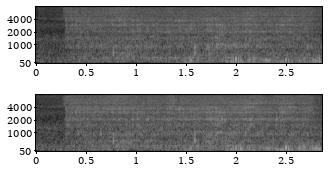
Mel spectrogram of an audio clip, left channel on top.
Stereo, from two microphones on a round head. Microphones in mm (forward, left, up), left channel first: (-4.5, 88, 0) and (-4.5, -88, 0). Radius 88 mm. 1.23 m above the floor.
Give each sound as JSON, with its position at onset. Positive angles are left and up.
{"t": 0.3, "sound": "boiling", "side_deg": 0, "distance_m": 6.0}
